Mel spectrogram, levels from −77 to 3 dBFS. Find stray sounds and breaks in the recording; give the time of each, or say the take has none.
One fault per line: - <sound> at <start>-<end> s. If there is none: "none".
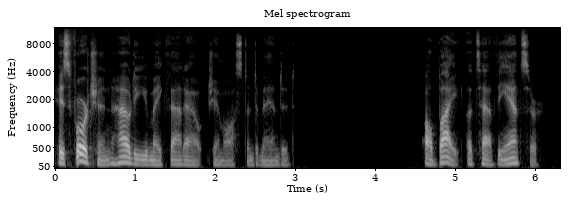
none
